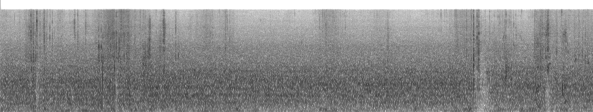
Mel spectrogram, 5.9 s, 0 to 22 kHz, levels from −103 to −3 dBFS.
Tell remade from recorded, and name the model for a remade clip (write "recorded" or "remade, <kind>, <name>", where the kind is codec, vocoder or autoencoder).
recorded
